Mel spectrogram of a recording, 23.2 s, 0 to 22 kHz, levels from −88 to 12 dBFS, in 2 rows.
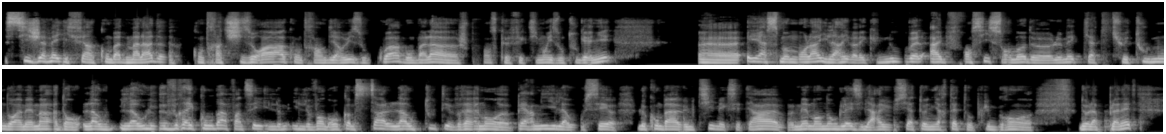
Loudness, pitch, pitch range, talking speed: -20 LUFS, 140 Hz, 125-150 Hz, 255 wpm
